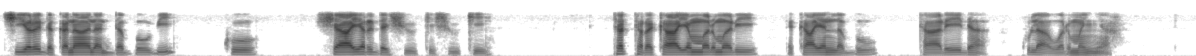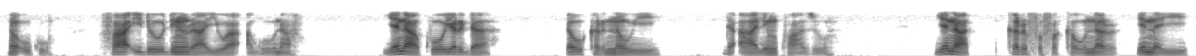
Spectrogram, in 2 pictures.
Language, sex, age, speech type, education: Hausa, male, 30-45, spontaneous, tertiary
